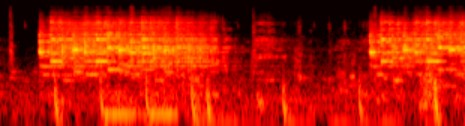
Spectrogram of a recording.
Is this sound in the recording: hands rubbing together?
no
